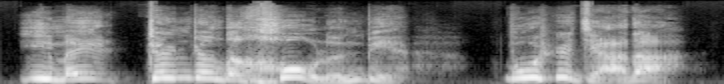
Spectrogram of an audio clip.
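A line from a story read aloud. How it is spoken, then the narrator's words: Shouting. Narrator (Chinese): 叫着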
